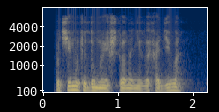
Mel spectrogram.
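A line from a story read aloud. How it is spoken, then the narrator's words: Plain. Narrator (Russian): спросил Мейсон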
